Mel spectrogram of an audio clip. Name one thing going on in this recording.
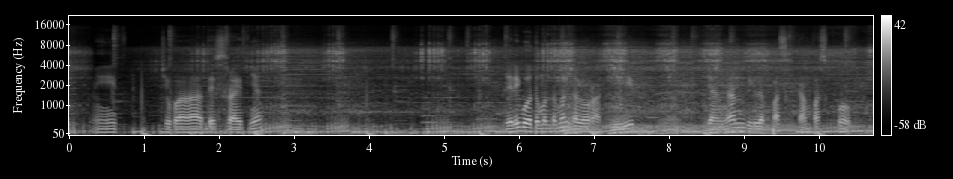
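A motorcycle engine revs as the motorcycle rides slowly past.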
